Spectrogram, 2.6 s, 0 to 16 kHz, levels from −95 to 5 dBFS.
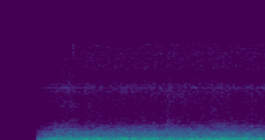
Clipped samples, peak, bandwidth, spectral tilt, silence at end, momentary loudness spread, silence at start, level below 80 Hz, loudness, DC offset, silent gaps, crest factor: under 0.1%; -30 dBFS; 10.5 kHz; -10 dB/octave; 0 s; 6 LU; 0.35 s; -48 dBFS; -45 LUFS; under 0.1%; none; 14 dB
